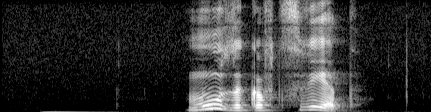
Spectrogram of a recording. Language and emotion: Russian, positive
